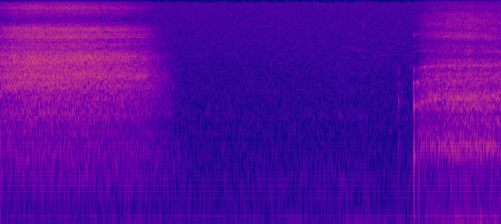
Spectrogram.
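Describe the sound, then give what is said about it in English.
Deep breathing: a long, loud, airy whoosh of breath fills the opening second and a half, then quiet, then another strong breath begins near the end. “Let's maybe take this opportunity to have a big breath, because I feel like I've not really had a deep breath today.”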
